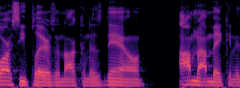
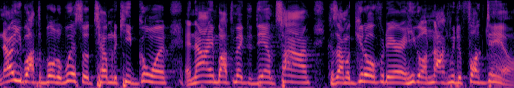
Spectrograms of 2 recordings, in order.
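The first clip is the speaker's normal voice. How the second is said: shrill, high, loud yelling rant; 11 semitones higher, 5 dB louder than usual. Speaker reenacts what they yelled at the coach, retelling own yelling. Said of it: "and then I'm yelling at him".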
